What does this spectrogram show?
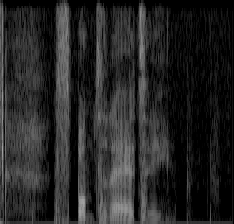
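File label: "spontaneity", British English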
